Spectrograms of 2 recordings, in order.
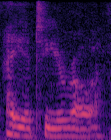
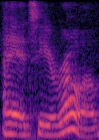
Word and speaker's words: Aotearoa: know how to pronounce and anyone else who thinks it's a tea arowa because there's no point changing the name or making challenging ourselves to pronounce it as aotearoa when that isn't correct it's really important to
